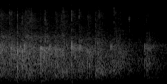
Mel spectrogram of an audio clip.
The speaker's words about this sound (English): Give these guys a round of applause.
